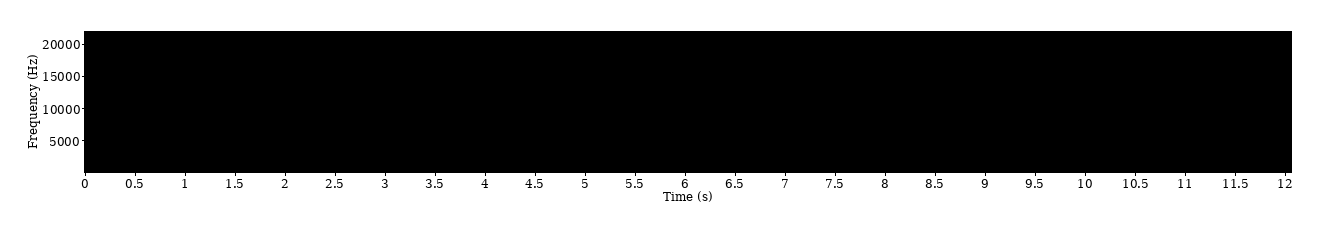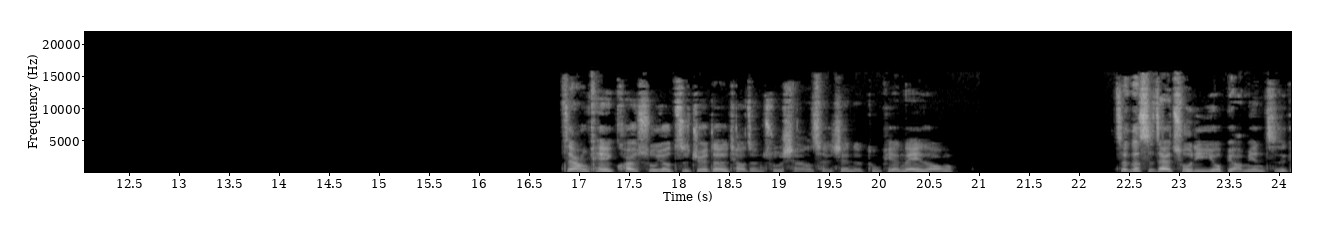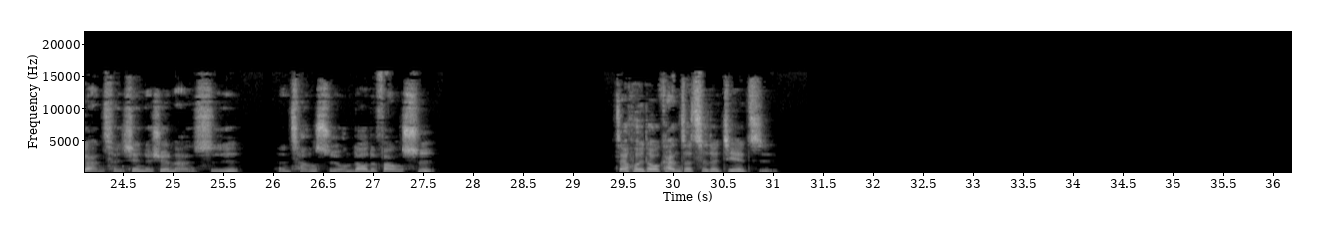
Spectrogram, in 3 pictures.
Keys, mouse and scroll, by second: 0.2 click, 4.5 click, 5.0 shift+click, 5.8 shift+click, 7.0 r, 13.9 middle click, 14.8 scroll down 3, 15.0 scroll up 1, 15.1 middle click, 16.6 middle click, 18.7 Tab, 19.2 middle click, 20.5 middle click, 24.4-24.8 scroll down 1, 24.8 middle click, 25.8 scroll up 2, 28.9-30.3 scroll down 2, 30.3 Tab, 30.9 click, 31.2-31.8 scroll down 4, 31.8 x, 34.4 click, 35.0-35.7 scroll down 4.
